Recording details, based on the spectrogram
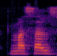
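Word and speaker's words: muscles: बच्चों तो यहां पर एस के बाद क्या आया है सी आया है तो इसका उच्चारण नहीं करेंगे तो एस ई एन ई क्या हो जाएगा बच्चों सीन हो जाएगा तो बच्चों अब हम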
